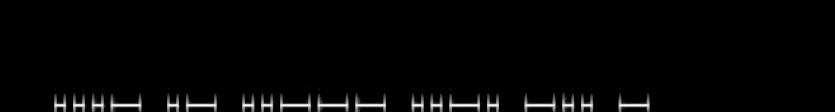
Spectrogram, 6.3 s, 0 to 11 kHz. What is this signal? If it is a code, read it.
Morse code, heard as a keyed tone, about 17 wpm, 700 Hz. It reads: VA2FDT
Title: Call Signs - 17wpm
